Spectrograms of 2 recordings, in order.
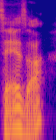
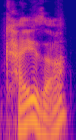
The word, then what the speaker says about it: Caesar: Jahre der Konsens gewesen dass im Lateinischen das ae als ausgesprochen wird und derchein hat man gesagt so der heißt Caesar das stimmt aber nicht der hieß damals schon Kaiser und da also der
